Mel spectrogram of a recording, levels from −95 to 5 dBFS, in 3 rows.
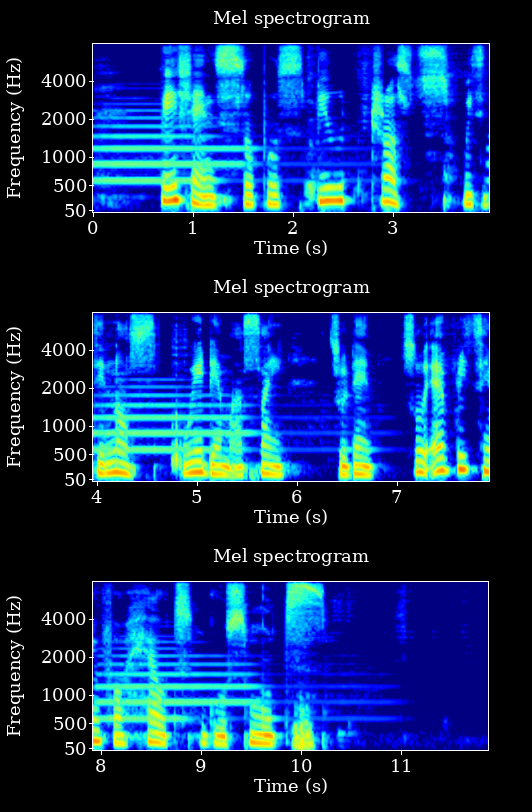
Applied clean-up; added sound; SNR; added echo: classical method log-MMSE.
